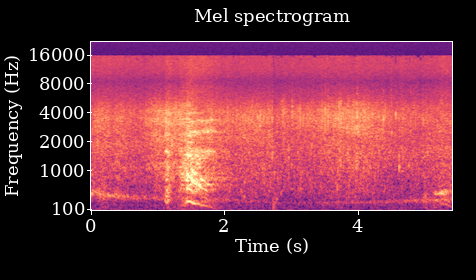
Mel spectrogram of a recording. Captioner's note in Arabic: أنين غروت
